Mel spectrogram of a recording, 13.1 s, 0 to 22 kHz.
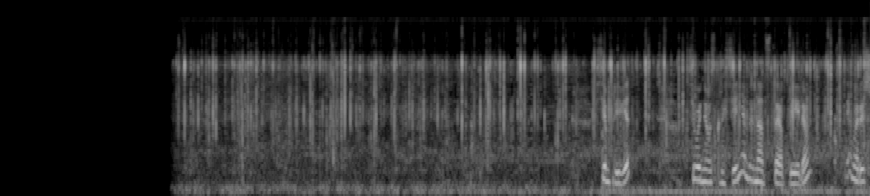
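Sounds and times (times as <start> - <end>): campfire crackling and popping: 2.6 - 13.0.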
